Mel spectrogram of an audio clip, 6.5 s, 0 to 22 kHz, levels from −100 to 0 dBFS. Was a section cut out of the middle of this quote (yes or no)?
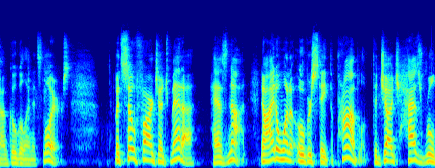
no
